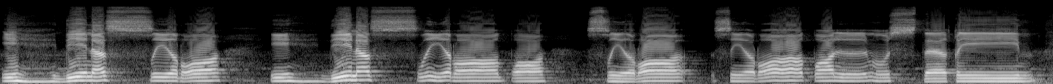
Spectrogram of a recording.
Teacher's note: Yang ditebalkan adalah huruf shadnya, yang dimana di sini huruf shad termasuk huruf-huruf isti'la. yang dia pangkal lidahnya terangkat dan menebal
